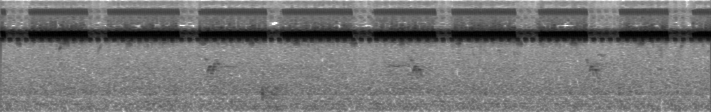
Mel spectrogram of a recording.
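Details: Crickets chirping at sunset beside the Barcoo River in Outback Queensland's Welford National Park during summer, an unbroken high ringing trill with regular short pauses, plus a few faint short bird notes.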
